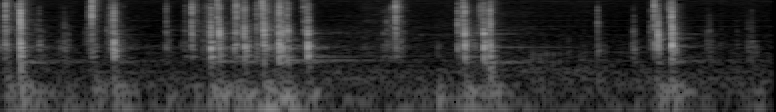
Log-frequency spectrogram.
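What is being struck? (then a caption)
Mechanical keyboard with round plastic keycaps and metal rims. Long-nailed fingers type rapidly on a typewriter-style mechanical keyboard with round plastic keycaps and metal rims. About a dozen sharp, bright clicks arrive in quick bursts separated by short pauses, each dying away almost instantly.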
